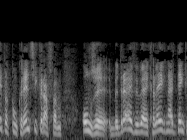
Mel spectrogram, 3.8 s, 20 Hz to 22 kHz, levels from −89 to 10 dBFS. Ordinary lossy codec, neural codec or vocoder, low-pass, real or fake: none; none; 7.2 kHz; real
